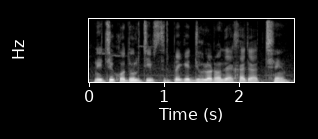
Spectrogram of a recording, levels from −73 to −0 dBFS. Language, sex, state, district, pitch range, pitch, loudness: Bengali, male, West Bengal, Cooch Behar, 135-170 Hz, 145 Hz, -15 LUFS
